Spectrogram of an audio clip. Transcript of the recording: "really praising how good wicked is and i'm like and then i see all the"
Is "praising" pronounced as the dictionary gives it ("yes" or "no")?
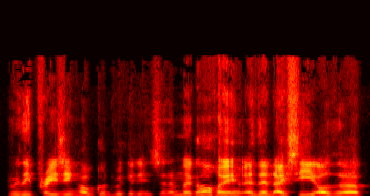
yes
